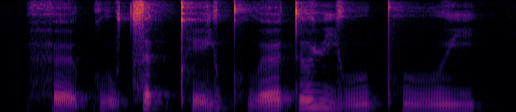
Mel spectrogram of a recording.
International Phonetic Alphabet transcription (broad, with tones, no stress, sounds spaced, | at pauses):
h œː˨˩ kʷ ɐ˨˩ w t͡s ɐ˥ k̚ pʰ e˨˥ j kʷʰ œː˨˧ t̪ ɵ˥ ɥ j uː˨˧ pʰ uː˥ j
